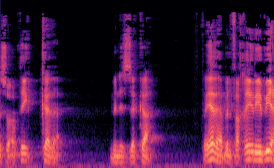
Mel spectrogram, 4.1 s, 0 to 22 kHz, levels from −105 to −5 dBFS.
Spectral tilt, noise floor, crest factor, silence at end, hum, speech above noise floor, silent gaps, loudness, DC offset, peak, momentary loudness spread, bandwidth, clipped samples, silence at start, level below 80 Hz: -4 dB/octave; -64 dBFS; 22 dB; 0 s; none; 35 dB; none; -29 LUFS; under 0.1%; -8 dBFS; 14 LU; 16.5 kHz; under 0.1%; 0 s; -60 dBFS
